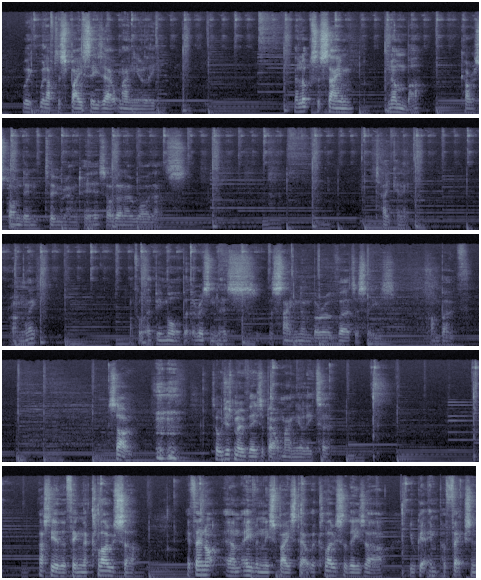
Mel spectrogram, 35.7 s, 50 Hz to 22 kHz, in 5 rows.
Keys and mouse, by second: 23.1-24.5 middle drag, 26.4 middle click, 31.2 middle click, 35.5 middle click.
